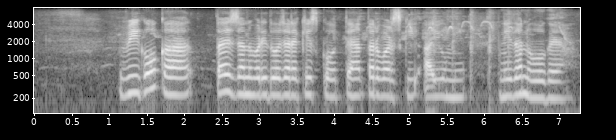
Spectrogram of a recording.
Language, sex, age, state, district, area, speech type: Hindi, female, 30-45, Bihar, Madhepura, rural, read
